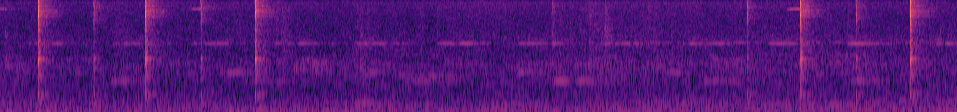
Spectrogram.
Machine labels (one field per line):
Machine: valve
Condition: normal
